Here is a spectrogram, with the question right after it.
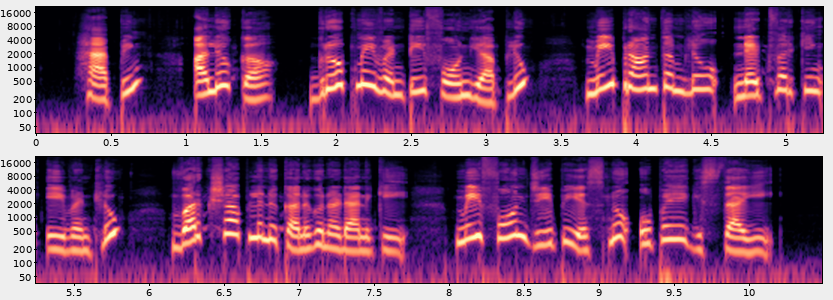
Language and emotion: Telugu, neutral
